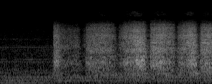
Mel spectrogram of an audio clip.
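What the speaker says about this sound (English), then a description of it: "a little bit of sanding here before we lay out the formers" Sandpaper rubbed over a balsa-wood model aircraft fuselage, starting after a short quiet lead-in and then running as five or six steady back-and-forth strokes, close and moderately loud with no voice.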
